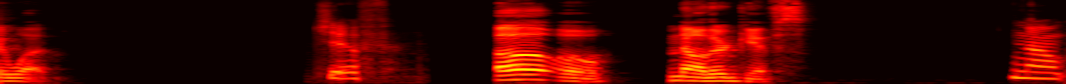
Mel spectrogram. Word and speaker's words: GIF: in the minority but every time you say it with a hard g i it hurts a little bit physically say what GIF oh no they're gifs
